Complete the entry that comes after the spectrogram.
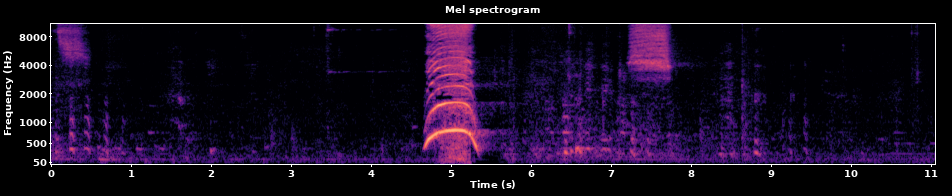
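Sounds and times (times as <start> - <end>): audience member whooping: 4.7 - 5.4.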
